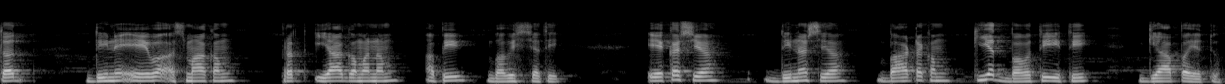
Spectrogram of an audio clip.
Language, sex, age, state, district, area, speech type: Sanskrit, male, 18-30, Manipur, Kangpokpi, rural, spontaneous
